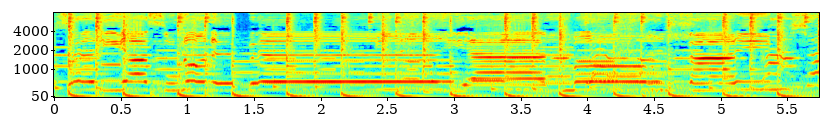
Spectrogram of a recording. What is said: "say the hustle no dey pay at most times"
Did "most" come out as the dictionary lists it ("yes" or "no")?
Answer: no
